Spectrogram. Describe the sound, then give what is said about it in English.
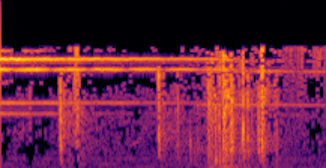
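A telephone in a hobby shop rings continuously with a steady, high-pitched tone, while scattered thumps and clattering sounds break in. “Keep a-ringing. I'm on my way.”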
